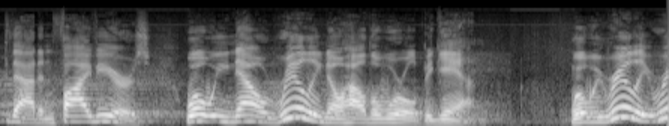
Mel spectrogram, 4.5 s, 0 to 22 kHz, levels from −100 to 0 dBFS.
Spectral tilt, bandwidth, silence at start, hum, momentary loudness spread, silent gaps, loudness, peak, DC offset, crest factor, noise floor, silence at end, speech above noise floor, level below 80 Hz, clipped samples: -6 dB/octave; 11 kHz; 0 s; none; 5 LU; none; -17 LUFS; 0 dBFS; under 0.1%; 16 dB; -50 dBFS; 0 s; 34 dB; -66 dBFS; under 0.1%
